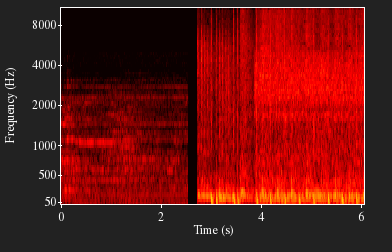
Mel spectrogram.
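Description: A fading, ringing sustained sound, a short break of silence, then a death metal band starting up about two and a half seconds in: fast, regular kick-drum beats with cymbals, the full band with distorted guitar coming in about a second later.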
